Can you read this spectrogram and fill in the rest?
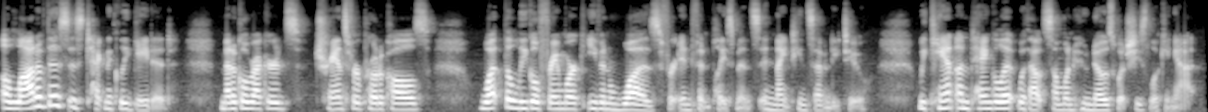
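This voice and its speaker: A woman's voice: mid-range voice, fairly quick, fairly bright tone, no echo, close to an everyday voice. Casting: actress for woman amateur sleuth, playful yet determined, natural mid-range voice, dry studio sound, podcast noir drama. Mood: focused, investigative. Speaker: actor in a neo-noir mystery podcast. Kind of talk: naturalistic audio drama dialogue.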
